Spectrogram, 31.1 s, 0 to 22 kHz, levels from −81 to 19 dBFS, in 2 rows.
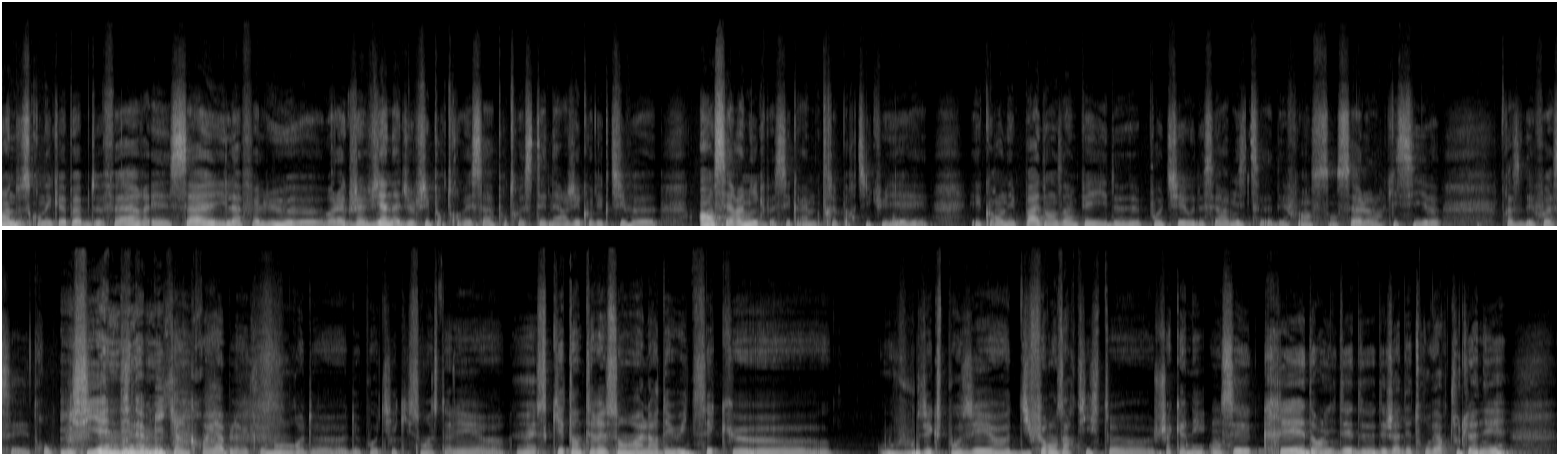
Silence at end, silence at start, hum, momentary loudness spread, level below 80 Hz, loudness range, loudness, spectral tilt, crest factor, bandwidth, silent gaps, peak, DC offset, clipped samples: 0.05 s; 0 s; none; 14 LU; -42 dBFS; 11 LU; -26 LUFS; -5 dB/octave; 22 dB; 19 kHz; none; -4 dBFS; under 0.1%; under 0.1%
